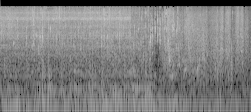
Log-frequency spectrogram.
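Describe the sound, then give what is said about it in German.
Tap water runs steadily into a sink while a leaf is rinsed under it, giving a continuous hissing, splashing flow whose texture shifts slightly midway. No one speaks. “Moment, ich wasche mal eins ab und teste.”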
